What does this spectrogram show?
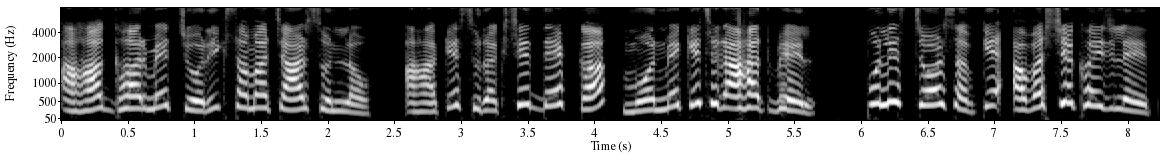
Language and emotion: Maithili, happy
